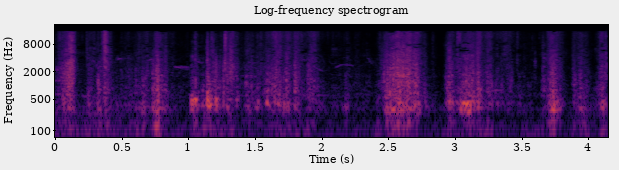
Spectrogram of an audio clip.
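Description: Hands rummaging through and scooping a loose, dry-looking potting mix of soil, rice husk and coir in a woven bamboo basket: short, irregular scratchy rustles, one of them longer about two and a half seconds in.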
